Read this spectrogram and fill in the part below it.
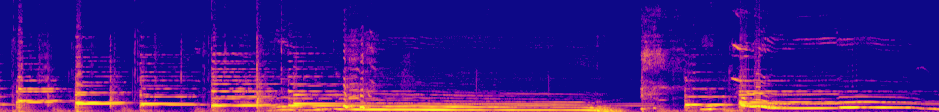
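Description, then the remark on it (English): A beagle plays a piano with its paws on the keys and howls along in long, wavering, drawn-out notes, mixed with sharp percussive piano plinks and short yips between howls. “Buddy's a beagle. Buddy walks up to the piano, Buddy plays the piano, and Buddy sings.”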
